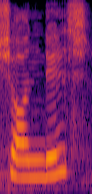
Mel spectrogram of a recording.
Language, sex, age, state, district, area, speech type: Bengali, female, 18-30, West Bengal, Hooghly, urban, spontaneous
